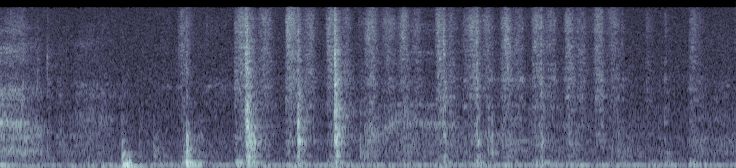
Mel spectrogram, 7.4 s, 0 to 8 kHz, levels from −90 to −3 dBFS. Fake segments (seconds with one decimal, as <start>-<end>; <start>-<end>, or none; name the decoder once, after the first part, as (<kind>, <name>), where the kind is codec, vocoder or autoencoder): none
